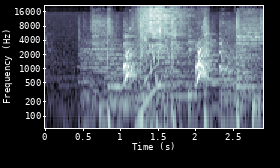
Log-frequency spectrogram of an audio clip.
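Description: Fidough, the puppy Pokémon, lets out two short, bright yipping barks about a second apart in a Pokémon Violet battle, over soft game music.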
